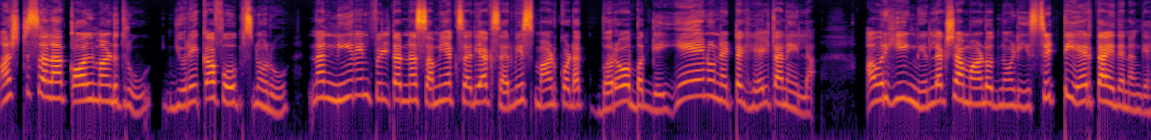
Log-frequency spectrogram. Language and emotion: Kannada, angry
